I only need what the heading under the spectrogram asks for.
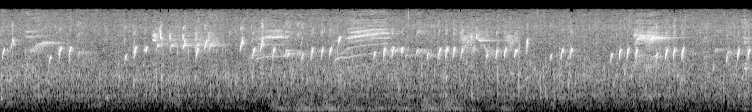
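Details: Goldfinch song: bright twittering chirps in quick bursts of two to four notes, mixed with buzzy slurred phrases and thin high drawn-out whistles, several birds overlapping, with a faint low rumble midway.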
